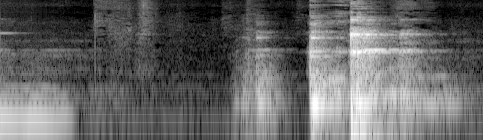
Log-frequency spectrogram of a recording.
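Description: Glazed ceramic flowerpots knocking and clinking against each other as they are set down: a light knock, then two sharp knocks with a brief ring near the end.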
